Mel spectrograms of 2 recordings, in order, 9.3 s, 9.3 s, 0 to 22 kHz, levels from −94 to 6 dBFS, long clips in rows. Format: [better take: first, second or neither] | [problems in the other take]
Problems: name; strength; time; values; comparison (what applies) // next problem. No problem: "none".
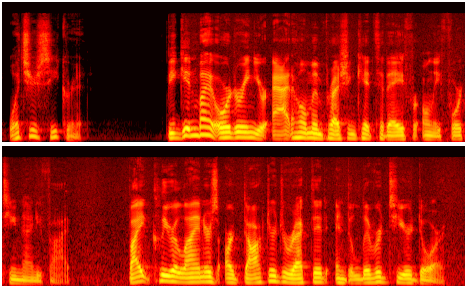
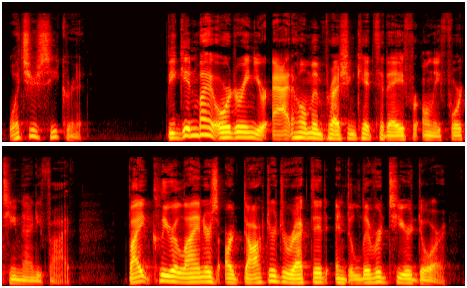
second | hiss; faint; from 2 s on; 30 dB below the speech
